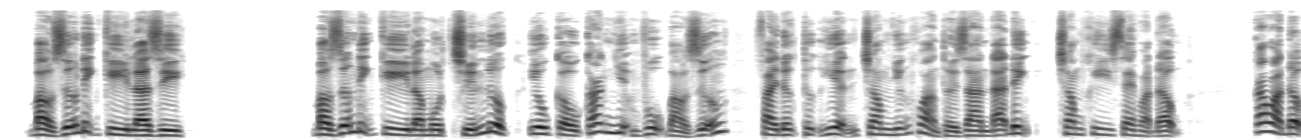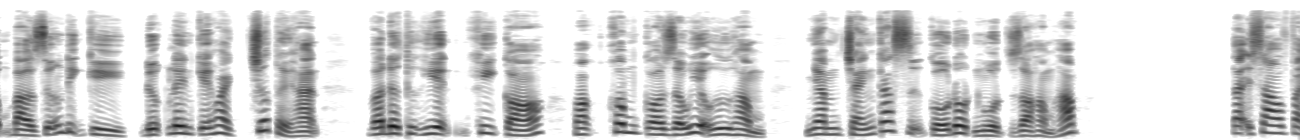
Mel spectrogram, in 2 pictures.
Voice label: vietnamese e-learning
